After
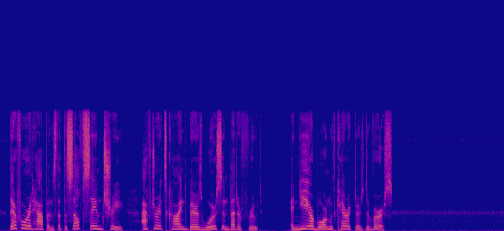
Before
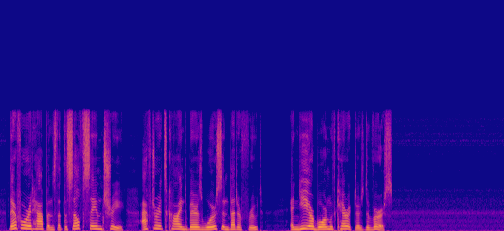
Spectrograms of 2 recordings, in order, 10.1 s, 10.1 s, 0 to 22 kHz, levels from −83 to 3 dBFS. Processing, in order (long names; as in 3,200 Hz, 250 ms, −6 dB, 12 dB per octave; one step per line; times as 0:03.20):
guitar amp tone stack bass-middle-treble 5-5-5
level +1.5 dB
